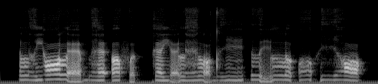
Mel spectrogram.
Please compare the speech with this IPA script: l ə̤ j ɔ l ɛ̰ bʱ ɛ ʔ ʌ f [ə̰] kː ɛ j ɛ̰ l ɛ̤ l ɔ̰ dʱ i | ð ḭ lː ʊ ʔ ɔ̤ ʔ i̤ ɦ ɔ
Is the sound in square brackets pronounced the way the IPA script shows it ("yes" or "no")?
yes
